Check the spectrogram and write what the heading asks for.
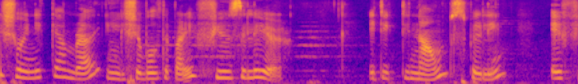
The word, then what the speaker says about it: fusilier: পাশাপাশি জানবো শব্দগুলির বাংলা অর্থ, ইংলিশ উচ্চারণ এবং শব্দগুলো দিয়ে গঠিত একটি বাক্য। বন্দুকধারী সৈনিককে আমরা ইংলিশে বলতে পারি ফিউজিলিয়ার। এটি একটি noun spelling. F ইউ এস আই এল আই আর ফিউজিলিয়ার।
